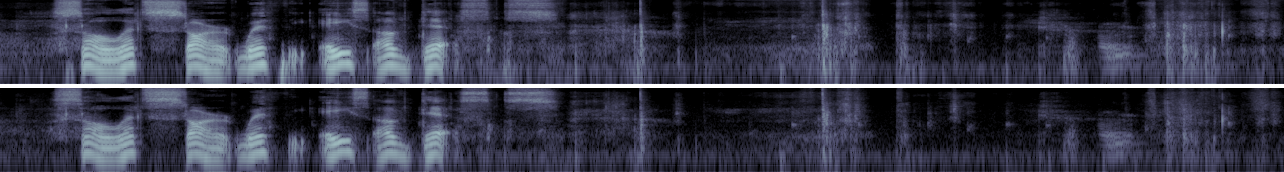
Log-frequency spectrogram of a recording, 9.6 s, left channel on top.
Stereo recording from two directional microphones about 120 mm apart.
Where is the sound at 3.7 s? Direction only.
40° left (ahead or behind).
